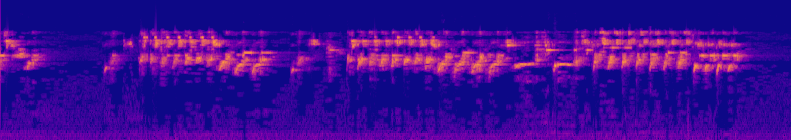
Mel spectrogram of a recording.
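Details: European goldfinch, yellow mutation, delivering loud twittering song phrases: an opening chirp, then two long bursts of fast jingling trills with a short gap, and a final sustained phrase ending in silence.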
